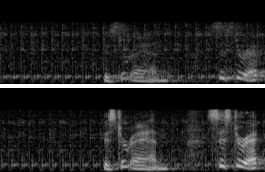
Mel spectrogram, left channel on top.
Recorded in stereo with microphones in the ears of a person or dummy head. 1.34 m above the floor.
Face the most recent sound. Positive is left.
turn(degrees=-60)  # may be behind; listen again after turning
